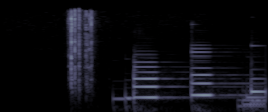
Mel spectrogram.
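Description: A camera shutter click sound effect about half a second in, followed by a few single electric-piano notes that lead into a held chord as intro music begins.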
